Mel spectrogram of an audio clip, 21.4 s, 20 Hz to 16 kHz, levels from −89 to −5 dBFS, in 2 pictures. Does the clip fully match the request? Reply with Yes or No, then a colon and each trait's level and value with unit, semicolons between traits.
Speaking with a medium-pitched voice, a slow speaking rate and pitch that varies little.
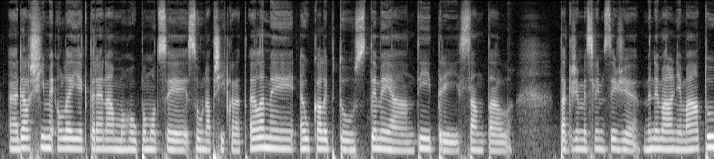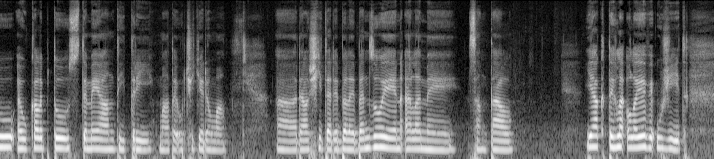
Yes: medium, 180 Hz; slow, 105 wpm; narrow, 2.2 semitones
